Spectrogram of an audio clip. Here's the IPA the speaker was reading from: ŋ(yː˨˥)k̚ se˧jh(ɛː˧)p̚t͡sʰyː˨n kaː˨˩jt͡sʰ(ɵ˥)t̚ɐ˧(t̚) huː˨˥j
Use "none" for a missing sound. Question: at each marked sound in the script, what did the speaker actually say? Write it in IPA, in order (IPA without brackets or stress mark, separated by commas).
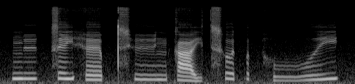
yː˧, ɛː˨, ɵ˧, t̚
